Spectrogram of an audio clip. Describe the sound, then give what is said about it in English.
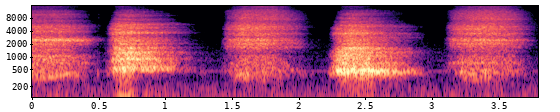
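A series of strong, forceful warrior breaths, roughly four to five in a steady rhythm, each a loud, rushing burst of air through nose and mouth at the same time, with short pauses between. “This is three of the warrior breaths.”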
